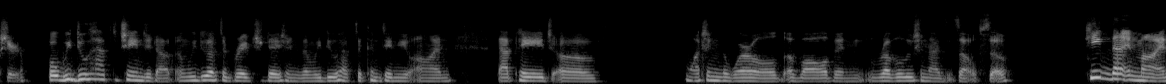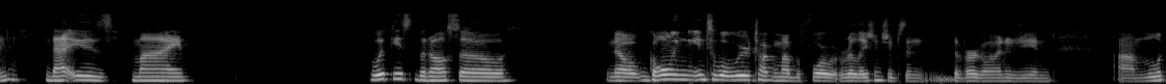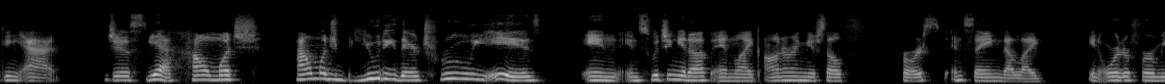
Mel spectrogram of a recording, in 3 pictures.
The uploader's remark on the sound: Welcome to Space Trash LIVE from our Zoom Moon Ritual.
